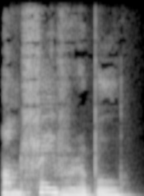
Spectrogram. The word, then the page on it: unfavourable: British English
